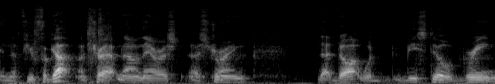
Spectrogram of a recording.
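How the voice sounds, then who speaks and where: With fairly even intonation, a man talks in a very deep, low voice. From Maine. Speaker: lobster fisherman. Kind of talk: interview storytelling.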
